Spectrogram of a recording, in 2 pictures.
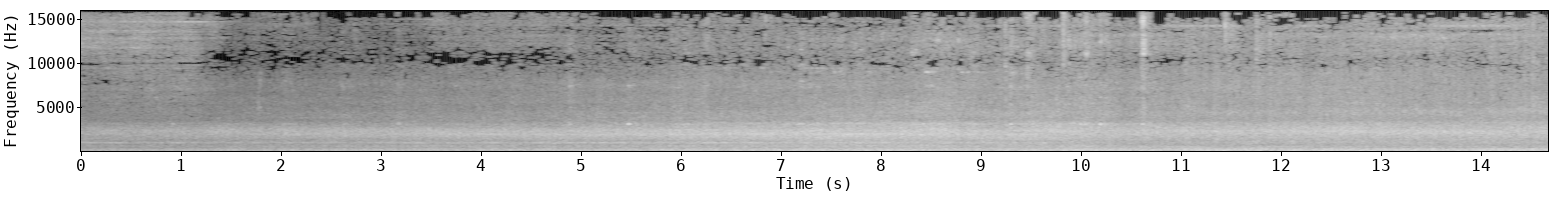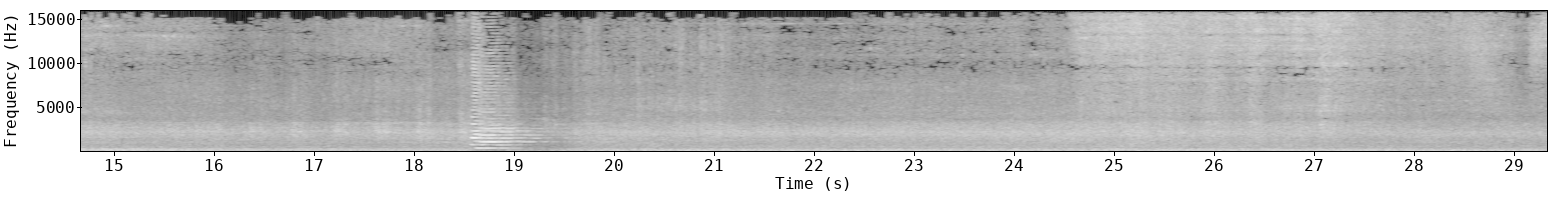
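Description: Freight train of loaded open wagons running past on steel rails, a steady rumble of wheels that grows louder over the first several seconds. A short horn toot sounds about two-thirds of the way through.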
